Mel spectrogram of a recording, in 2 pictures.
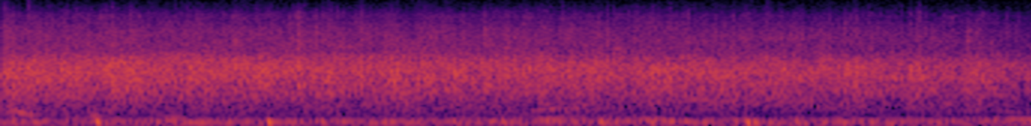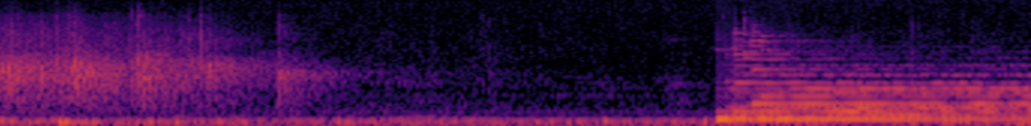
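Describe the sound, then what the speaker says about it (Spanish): Church congregation applauds during a worship service, a broad wash of clapping over a low sustained musical drone that fades out, after which a held keyboard chord enters loudly near the end. "Dele un aplauso al Señor amado."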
